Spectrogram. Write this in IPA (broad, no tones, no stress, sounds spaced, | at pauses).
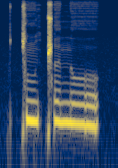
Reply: ǀ ũ ǁ ə n o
